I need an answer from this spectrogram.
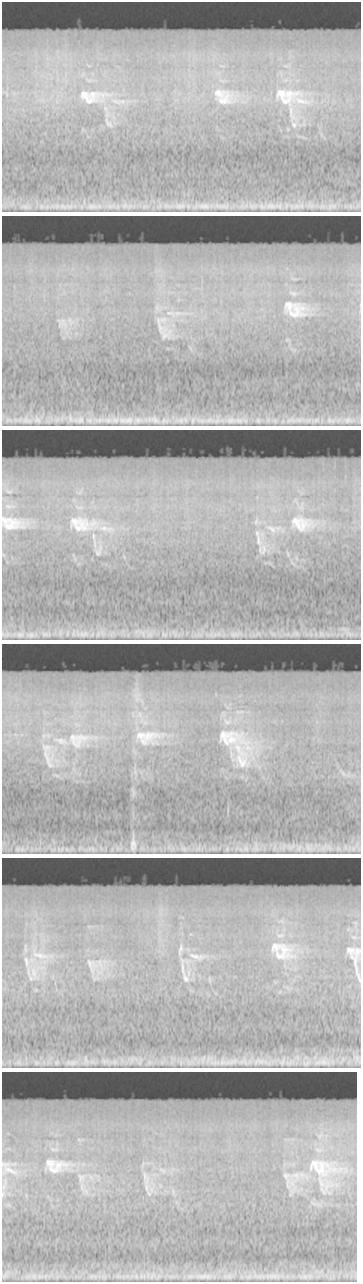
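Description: A bird chirping again and again, short notes that slide downward, one every second or two, over a steady low hum.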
